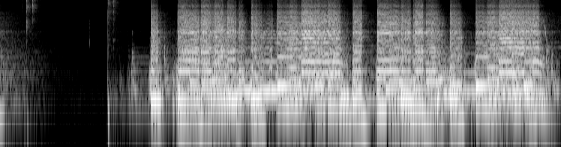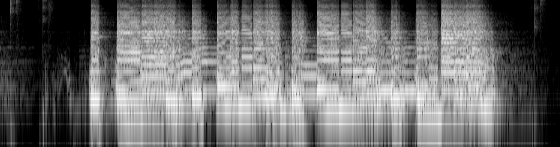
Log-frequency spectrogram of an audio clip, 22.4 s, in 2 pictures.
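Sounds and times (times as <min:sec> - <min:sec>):
bass guitar through fuzz pedal at half volume: 0:02.6 - 0:11.2, 0:12.9 - 0:21.2.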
